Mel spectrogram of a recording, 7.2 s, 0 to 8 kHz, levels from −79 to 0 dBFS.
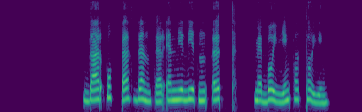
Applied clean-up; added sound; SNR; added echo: neural mask model DeepFilterNet 3.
